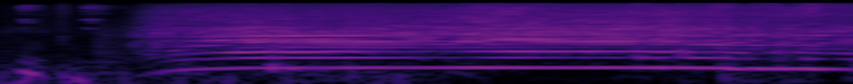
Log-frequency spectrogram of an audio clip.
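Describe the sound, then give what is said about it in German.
An electric sanding machine switches on after a brief rustle, quickly spinning up to a loud, steady motor whine with a buzzy hum that runs continuously. “So, dann werde ich jetzt mal hier meine Schleifmaschine anschmeißen.”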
